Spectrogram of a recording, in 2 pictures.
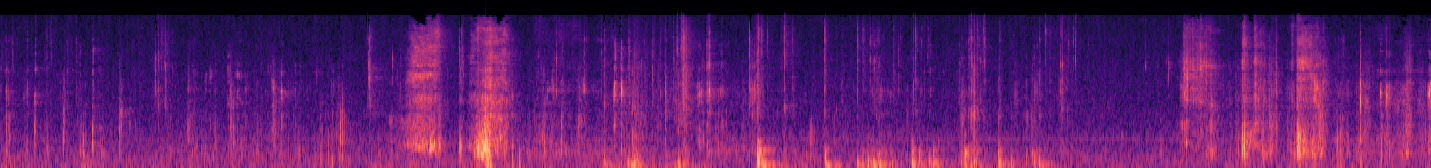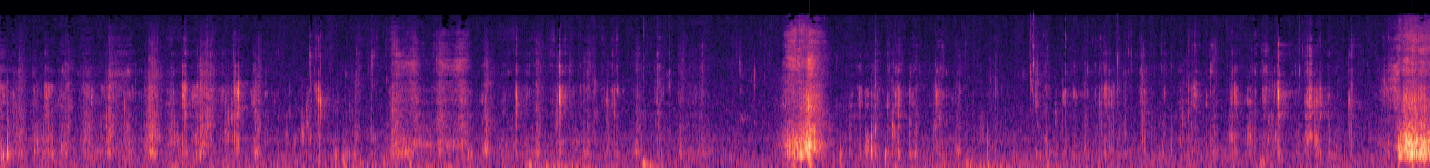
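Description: A person eating close to the microphone: wet chewing and mouth sounds of tteokbokki, chewy rice cakes and noodles in a thick sauce, with many small clicks. There are a few louder bursts, spread out, about four in all.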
